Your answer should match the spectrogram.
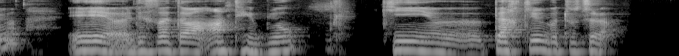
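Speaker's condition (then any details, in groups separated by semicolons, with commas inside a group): Multiple sclerosis; uses wheelchair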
